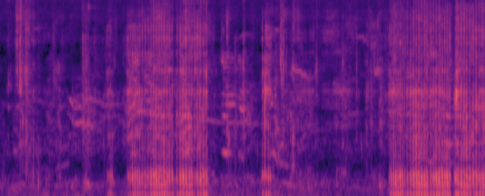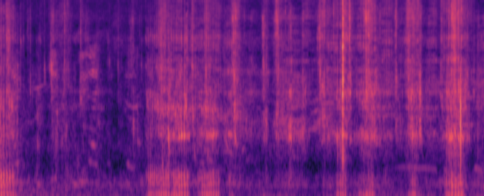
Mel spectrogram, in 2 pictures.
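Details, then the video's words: Pig on a farm, eating and snoring. Low, coarse rumbling grunts come in bursts lasting about one to two seconds. They are spaced by short quieter gaps with soft snuffling and clicking sounds. "LISTEN TO PIG EATING AND SNORING SOUNDS"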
